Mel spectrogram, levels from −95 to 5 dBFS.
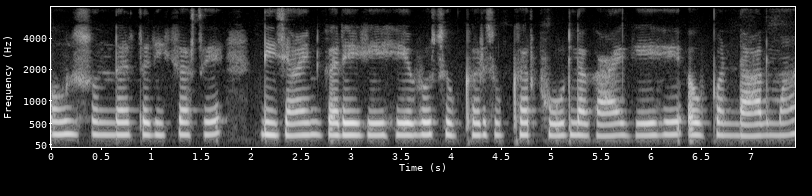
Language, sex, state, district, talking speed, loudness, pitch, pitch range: Chhattisgarhi, female, Chhattisgarh, Rajnandgaon, 145 wpm, -16 LUFS, 265 Hz, 260-270 Hz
